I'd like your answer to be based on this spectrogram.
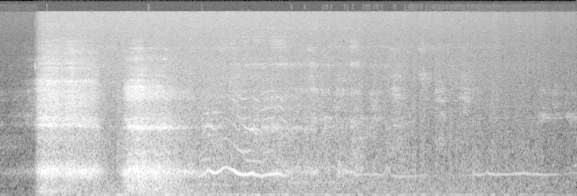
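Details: Person who has lost their voice, wheezing the way they sound at night: two noisy breaths, then a drawn-out, whistling musical wheeze that wavers and fades.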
